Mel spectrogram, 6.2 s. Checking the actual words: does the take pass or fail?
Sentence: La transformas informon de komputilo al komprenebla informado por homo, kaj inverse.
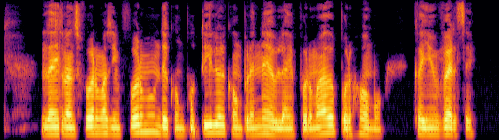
pass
